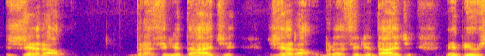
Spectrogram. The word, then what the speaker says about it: Geral: When I heard the group called Brasilidade Geral. Brasilidade Geral. Brasilidade, maybe we should spell that, you know. It's like Brazil with the S, BRASILIDADE, Geral, GERAL, Brasilidade Geral.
